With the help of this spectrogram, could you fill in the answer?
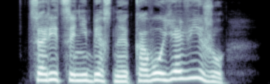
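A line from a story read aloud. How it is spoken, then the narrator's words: Exclaimed. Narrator (Russian): воскликнул он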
